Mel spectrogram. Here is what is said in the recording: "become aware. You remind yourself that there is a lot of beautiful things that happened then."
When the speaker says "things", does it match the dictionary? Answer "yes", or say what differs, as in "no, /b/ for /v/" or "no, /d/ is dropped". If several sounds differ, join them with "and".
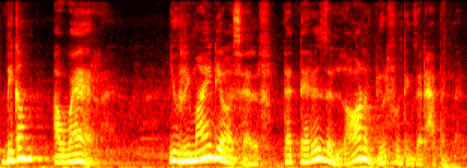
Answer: no, /t/ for /θ/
